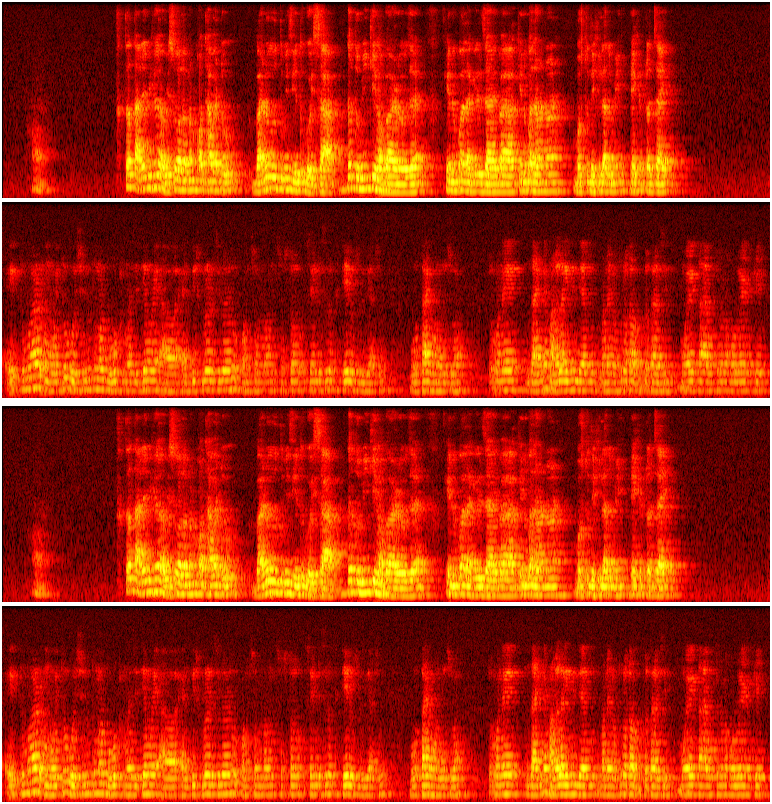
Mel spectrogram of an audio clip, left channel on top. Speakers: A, on the left; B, on the right.
A: অ ত তাৰে বিষয়ে ভাবিছো অলপমান কথা পাতো বাৰু তুমি যিহেতু গৈছা ত তুমি কি ভাবা আৰু যে কেনেকুৱা লাগিল যায় বা কেনেকুৱা ধৰণৰ বস্তু দেখিলা তুমি সেই ক্ষেত্ৰত যাই
B: এই তোমাৰ মইতো গৈছিলো তোমাৰ বহুত মই যেতিয়া মই এল পি স্কুলত আছিলো আৰু পঞ্চম মান ষষ্ঠ শ্ৰেণীত আছিলো তেতিয়াই গৈছিলো দিয়াচোন বহুত টাইম হ'ল আৰু যোৱা ত মানে যাই কিনে ভালে লাগিছিল দিয়াচোন মানে নতুন এটা অভিজ্ঞতা হৈছিল মই তাৰ আগতে মানে সকলে এনেকে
